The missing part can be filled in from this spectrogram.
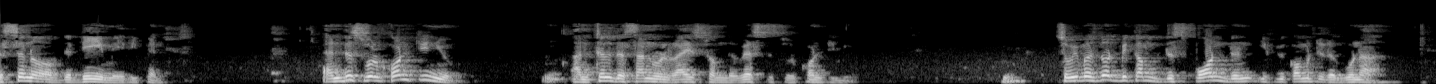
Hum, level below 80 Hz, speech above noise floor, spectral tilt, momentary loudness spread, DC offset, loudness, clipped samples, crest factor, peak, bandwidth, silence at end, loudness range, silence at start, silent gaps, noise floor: none; -52 dBFS; 49 dB; -6 dB/octave; 15 LU; under 0.1%; -15 LUFS; under 0.1%; 16 dB; 0 dBFS; 7.4 kHz; 0.4 s; 5 LU; 0 s; none; -63 dBFS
